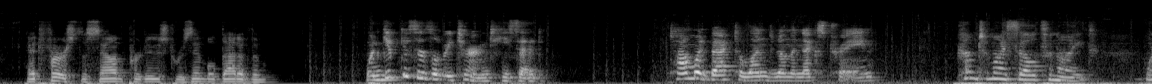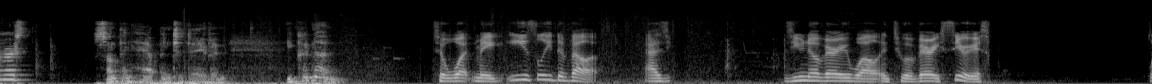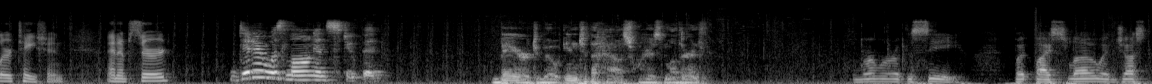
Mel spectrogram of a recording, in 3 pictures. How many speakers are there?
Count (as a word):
six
